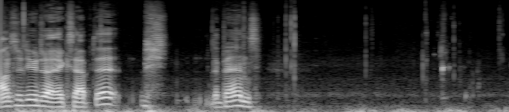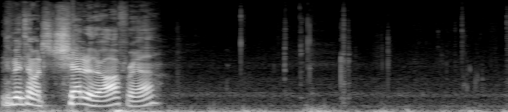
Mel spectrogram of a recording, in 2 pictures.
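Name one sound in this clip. A young man gulps a drink from a bottle.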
